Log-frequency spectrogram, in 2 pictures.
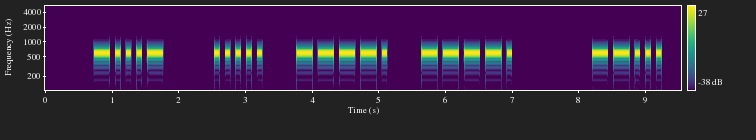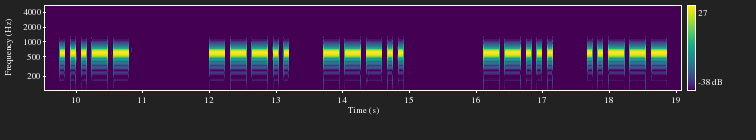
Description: Morse code, heard as a keyed tone, about 15 wpm, spaced as for 10 wpm, 600 Hz. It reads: <BT>599 73 88 72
